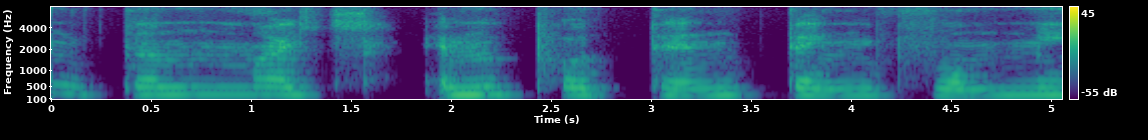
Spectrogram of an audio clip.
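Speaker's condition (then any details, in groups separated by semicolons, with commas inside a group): Cerebral palsy; wheelchair for long distances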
